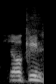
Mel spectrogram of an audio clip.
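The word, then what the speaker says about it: Shokeen: Ritik is spelled as Ritik Roshan. see Huh? Shaukin.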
